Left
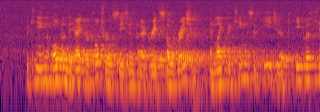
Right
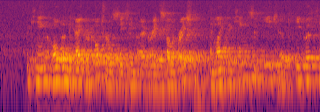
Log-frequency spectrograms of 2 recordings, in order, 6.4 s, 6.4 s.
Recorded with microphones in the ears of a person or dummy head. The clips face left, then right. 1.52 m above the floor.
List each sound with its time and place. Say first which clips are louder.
0.5 s a man speaking: left 3 dB; 25° left (ahead or behind), 2.5 m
